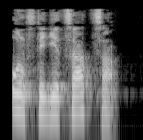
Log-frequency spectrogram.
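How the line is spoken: Plain. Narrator (Russian): сказал Прим

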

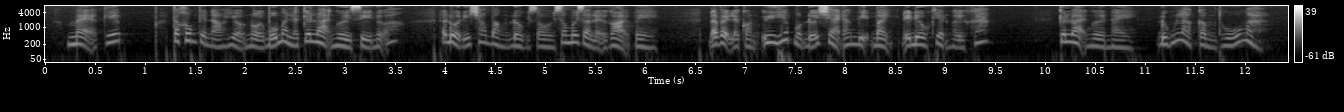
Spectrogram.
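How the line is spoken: Angry muttered cursing. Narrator (Vietnamese): Chị My nghe xong thì tức tối lẩm bẩm chửi

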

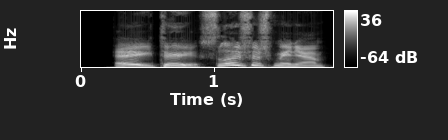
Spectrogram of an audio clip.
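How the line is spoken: Barking shout. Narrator (Russian): рявкнул Шардон

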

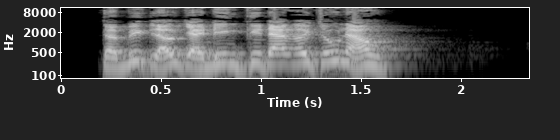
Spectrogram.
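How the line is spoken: Loud shout from behind. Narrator (Vietnamese): Diệp Hàm ở phía sau hét lớn

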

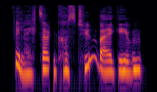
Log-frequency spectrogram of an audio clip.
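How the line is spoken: Giggling suggestion. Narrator (German): schlug Anna kichernd vor

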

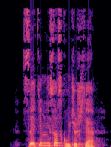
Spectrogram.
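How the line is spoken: Cheerful, whistling. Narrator (Russian): радостно сказал, присвистнув Зорбас

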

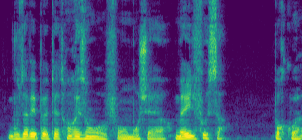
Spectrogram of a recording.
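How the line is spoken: Heavy tone. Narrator (French): de Treuil dit d'un ton pesant

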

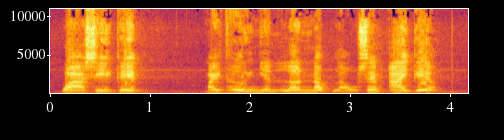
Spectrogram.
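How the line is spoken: Loud laughing voice. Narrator (Vietnamese): Hồng Trần Cuồng Sinh ha hả cười to, to tiếng nói

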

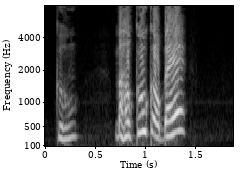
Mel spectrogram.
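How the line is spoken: Frantic screaming. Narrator (Vietnamese): Bố của cô cũng điên cuồng hét lên

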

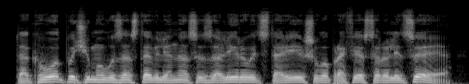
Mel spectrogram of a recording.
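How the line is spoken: Grumbling. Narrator (Russian): проворчал Мемнан

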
